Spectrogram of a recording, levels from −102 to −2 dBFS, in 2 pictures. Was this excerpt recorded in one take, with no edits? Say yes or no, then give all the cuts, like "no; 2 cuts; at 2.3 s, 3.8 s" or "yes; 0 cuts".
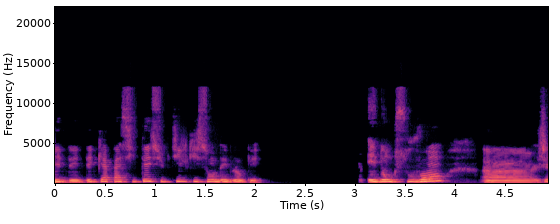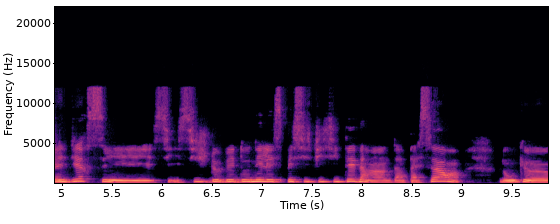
yes; 0 cuts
